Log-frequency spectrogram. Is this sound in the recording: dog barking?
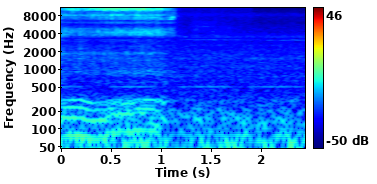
no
